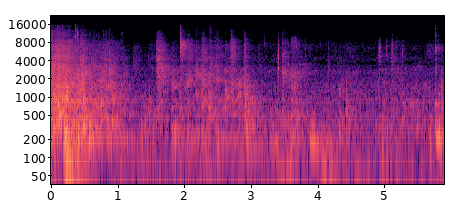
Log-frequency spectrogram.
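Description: Water trickles from a tap into a bucket.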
